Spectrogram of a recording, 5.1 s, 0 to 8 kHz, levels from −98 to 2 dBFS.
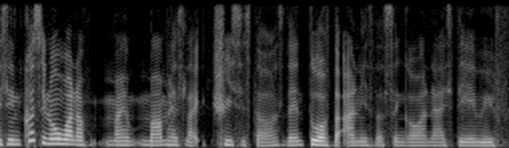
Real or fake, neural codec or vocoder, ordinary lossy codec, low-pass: real; none; none; none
